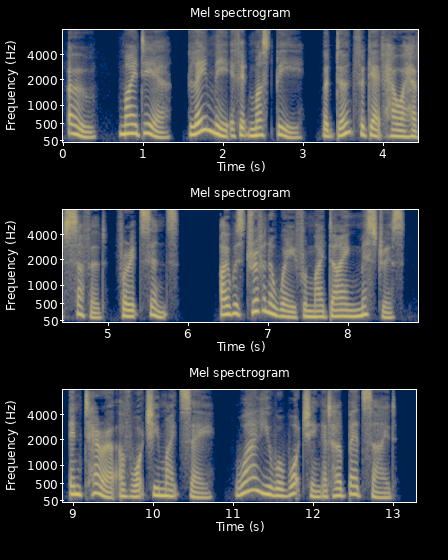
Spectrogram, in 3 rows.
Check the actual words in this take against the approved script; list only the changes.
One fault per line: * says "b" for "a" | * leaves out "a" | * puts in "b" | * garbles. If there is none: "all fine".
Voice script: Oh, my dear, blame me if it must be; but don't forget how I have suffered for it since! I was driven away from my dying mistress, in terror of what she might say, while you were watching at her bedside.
all fine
